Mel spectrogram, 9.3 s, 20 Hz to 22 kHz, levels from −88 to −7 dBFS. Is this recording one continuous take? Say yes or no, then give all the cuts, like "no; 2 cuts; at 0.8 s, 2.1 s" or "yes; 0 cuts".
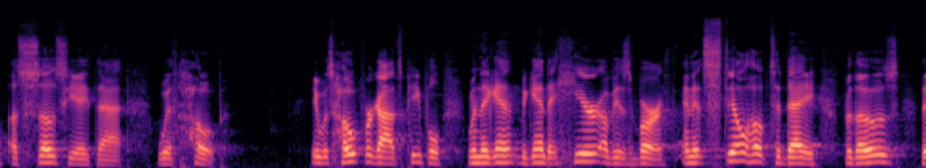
yes; 0 cuts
